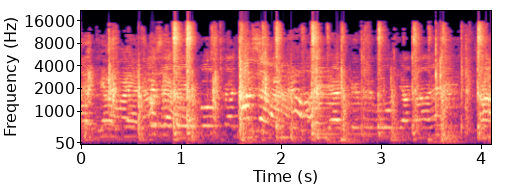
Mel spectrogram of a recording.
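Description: Live flamenco-style Christmas carol (villancico) music: guitar and singing voices over a quick, sharp rhythmic beat.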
